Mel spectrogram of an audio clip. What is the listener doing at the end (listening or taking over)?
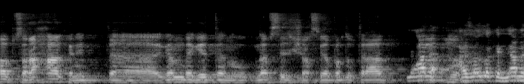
taking over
